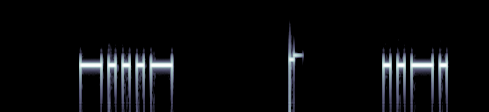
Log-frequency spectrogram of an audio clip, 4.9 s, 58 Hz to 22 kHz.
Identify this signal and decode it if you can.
Morse code, heard as a keyed tone, about 17 wpm, 700 Hz. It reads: <BT> F
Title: Single Character (Letter:Number:Punctuation:Prosign) Alt 17wpm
